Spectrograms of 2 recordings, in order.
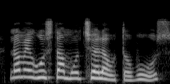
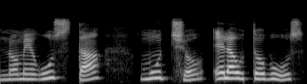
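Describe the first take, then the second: First: Said in the usual way. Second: Slow, broken into short chunks with pauses; slow dictation. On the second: Shown as a demonstration. Teacher repeats the model sentence for learners, slow dictation. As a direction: pause after "gusta", then draw out "mucho el autobús".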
